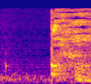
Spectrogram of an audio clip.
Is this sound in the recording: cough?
yes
